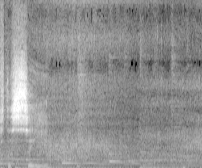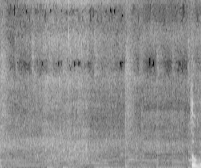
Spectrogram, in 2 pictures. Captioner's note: sound of waves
